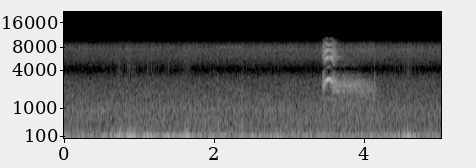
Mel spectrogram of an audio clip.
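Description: A Steller's Jay gives a single hoarse, downslurred scream that mimics a red-tailed hawk. Steady low rumbling background noise runs throughout.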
